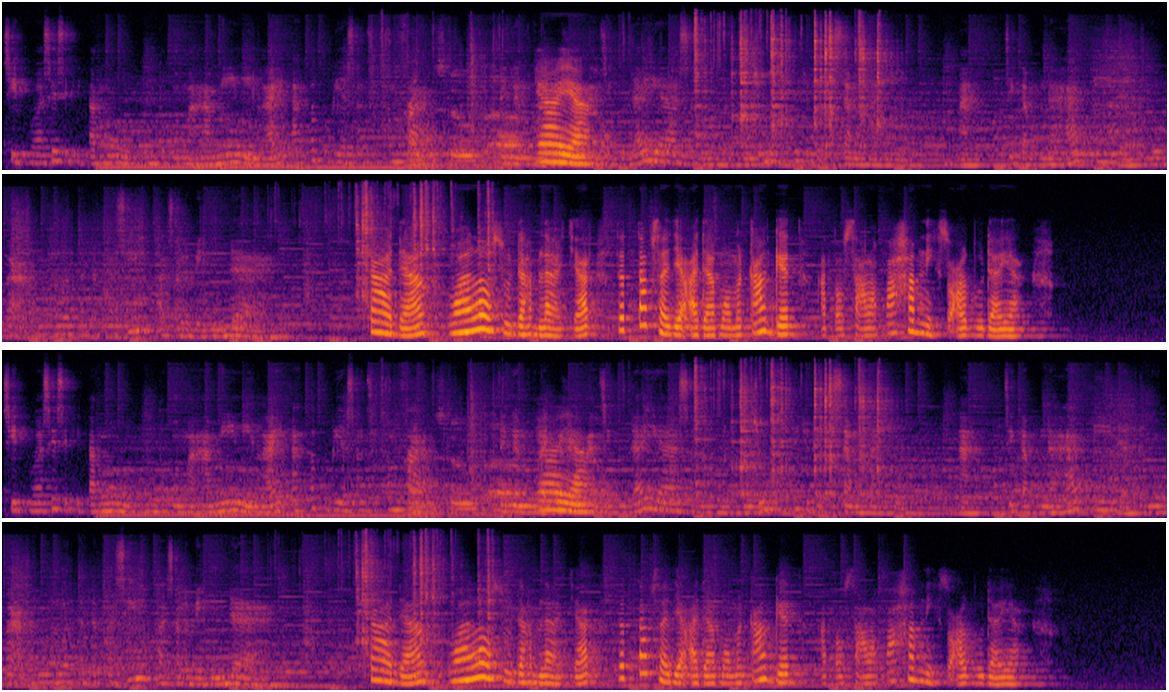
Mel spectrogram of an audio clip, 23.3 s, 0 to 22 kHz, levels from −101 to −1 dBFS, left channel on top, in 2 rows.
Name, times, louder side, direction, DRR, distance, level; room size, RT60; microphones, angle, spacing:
voice 1, 0.0-4.3 4.9-9.1 9.5-9.7 10.0-14.4, right 2 dB, 65° right, -1 dB, 3.6 m, -46 dB
sound 1, 0.9-20.7, left 1 dB, 35° right, 4.1 m, -51 dB
sound 2, 2.6-2.7 3.4-6.5 6.8-9.0 10.9-13.8 14.3-16.7 17.7-18.9, left 2 dB, 5° left, 1.1 m, -46 dB
voice 2, 5.3-5.9 15.3-19.5 20.0-22.2, left 4 dB, 55° left, 13 dB, 0.5 m, -30 dB
21.5 x 9.5 x 2.8 m, 0.81 s
head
